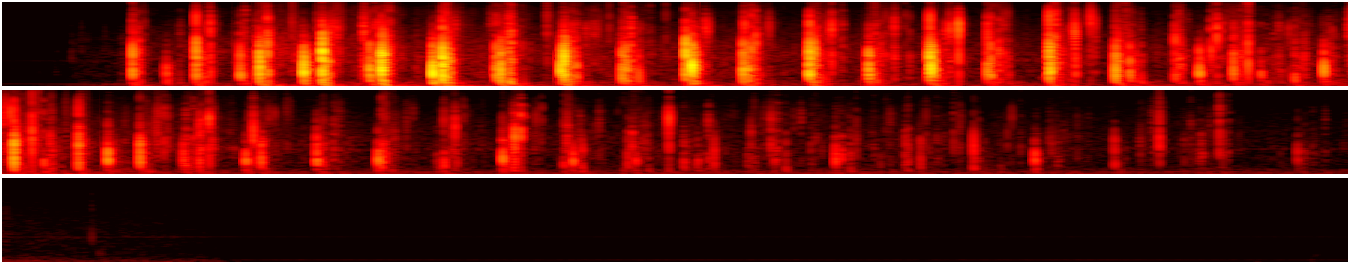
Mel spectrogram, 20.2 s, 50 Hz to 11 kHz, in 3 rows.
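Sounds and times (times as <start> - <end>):
two men running on a country road: 0.6 - 12.9.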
